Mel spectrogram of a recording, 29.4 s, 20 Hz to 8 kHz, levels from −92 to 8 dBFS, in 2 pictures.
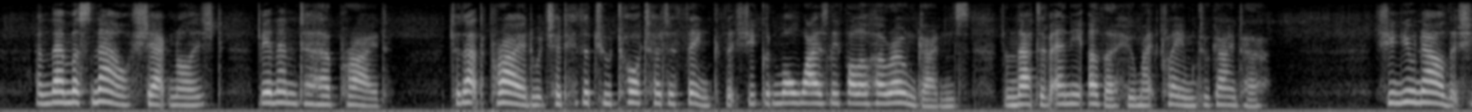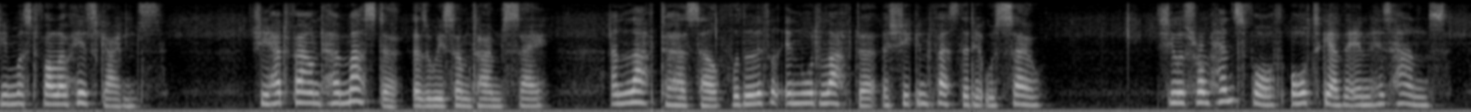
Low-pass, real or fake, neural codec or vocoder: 7.2 kHz; real; none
